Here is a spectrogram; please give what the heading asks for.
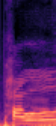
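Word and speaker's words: Paweł: It is the first album to feature the new bassists Paul and Michael. Am I saying it right? Powell and Michael? Yeah.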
